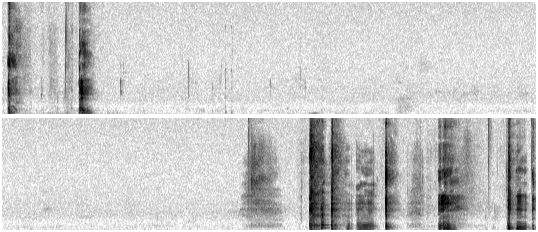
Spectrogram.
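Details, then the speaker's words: Scattered short dry coughs with a long quiet gap from a woman with throat irritation after intubation during surgery, recorded while reacting to a video. "all for this one and sorry if I'm coughing a little during this um I'll put the reason why in the description"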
